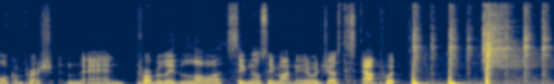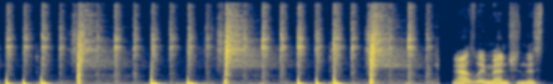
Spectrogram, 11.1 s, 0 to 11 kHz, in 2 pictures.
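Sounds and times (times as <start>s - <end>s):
electronic drum loop: 4.1s - 10.0s.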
